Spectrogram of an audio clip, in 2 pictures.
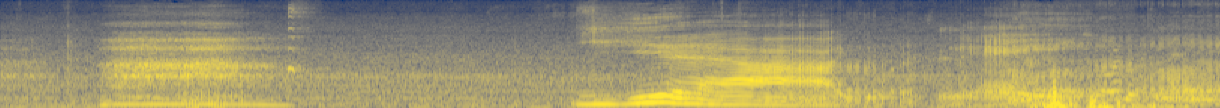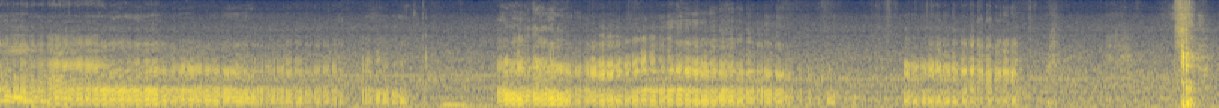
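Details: Bean, a female miniature pinscher, growls while playing fetch and tug-of-war with a soft green elephant toy; low, buzzy, harmonic growls come in bursts, mixed with a person talking to her indoors.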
